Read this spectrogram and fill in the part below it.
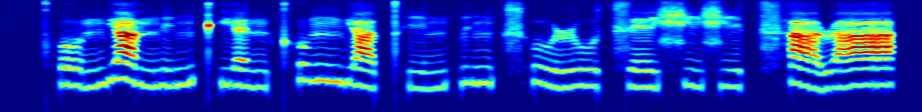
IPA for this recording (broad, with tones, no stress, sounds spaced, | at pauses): kʰ o˨˩ ʊ̯ n̪ j ä˥˨ n̪ i˨˦ ŋ t̪ʰ j ɛ˨˩ n kʰ ʊ˦ ŋ n̪ j ä˨˩ t̪ʰ i˨˦ n p i˦ ŋ t͡sʰ u˥˨ ɻ u˥˨ t͡s e˦ ɪ̯ ɕ i˥˨ ɕ i˥˨ t͡sʰ ä˥˨ ɻ ä˦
